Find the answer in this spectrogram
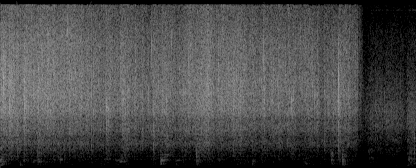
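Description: Chopped onions and tempering spices sizzling faintly in oil in a non-stick frying pan while being sautéed, with a wooden spatula stirring and scraping the pan now and then. The sound cuts off suddenly near the end.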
